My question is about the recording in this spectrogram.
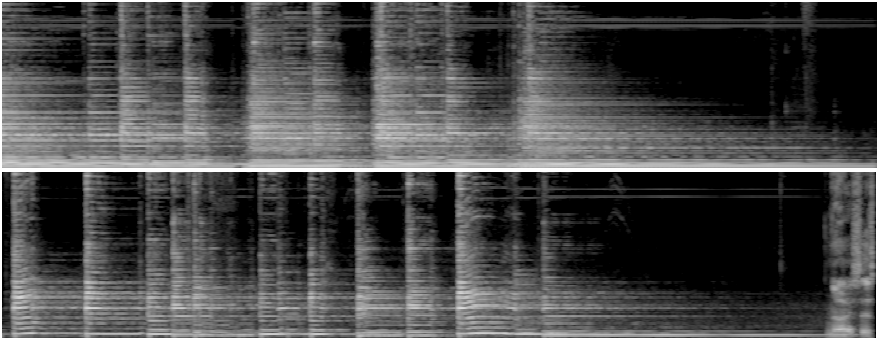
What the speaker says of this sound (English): A nice heavy reverb sound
